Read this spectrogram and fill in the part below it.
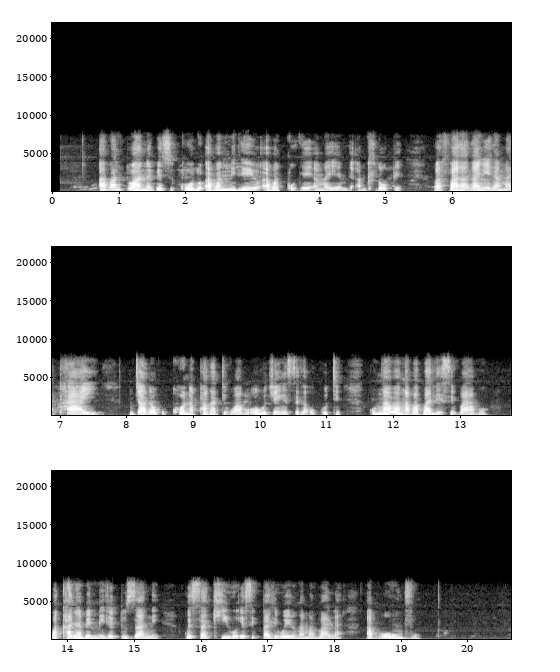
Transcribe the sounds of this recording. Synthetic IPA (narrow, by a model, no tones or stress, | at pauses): aβantʼwanaβesiɣɔlɔʔaβamilɛjɔʔa̰βaɡ͡ǃʱɔɣɛʔa̰maɦɛmbʱɛ̰ʔa̰m̩ɬɔ̰pʰɛ | βa̰fa̰ɣaɣaɲɛlamatʰaːji | nd͡ʒʱalɔɣukʰɔnapʰaɣatʰiɣwaβɔ̰ʔoɣut͡ʃʼeŋisɛla̰ʔuɣutʰi | ɣuŋaβaŋaβaβalisiβaβɔ | βakʰaɲaβemilɛd̥ʱuzani | ɣwɛsakʰiwɔ̰ʔesib̥ʱaliwɛjɔŋamaβala̰ː | βoːɱvu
